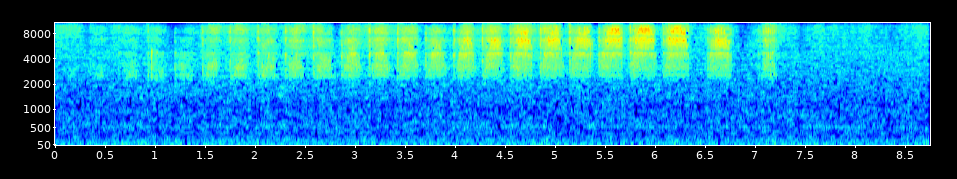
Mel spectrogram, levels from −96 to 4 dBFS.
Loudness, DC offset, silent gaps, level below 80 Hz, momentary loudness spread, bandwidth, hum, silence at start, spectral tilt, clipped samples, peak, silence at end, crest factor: -21 LUFS; under 0.1%; none; -64 dBFS; 23 LU; 11 kHz; none; 0 s; 4 dB/octave; under 0.1%; -2 dBFS; 0 s; 24 dB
